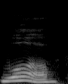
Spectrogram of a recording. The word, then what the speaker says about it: waw: Notice how the Arabic letter which is today pronounced war is transliterated in each case as a G.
